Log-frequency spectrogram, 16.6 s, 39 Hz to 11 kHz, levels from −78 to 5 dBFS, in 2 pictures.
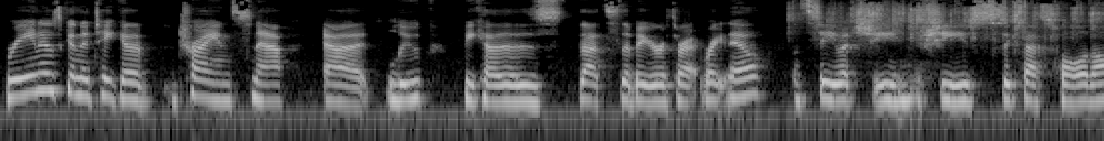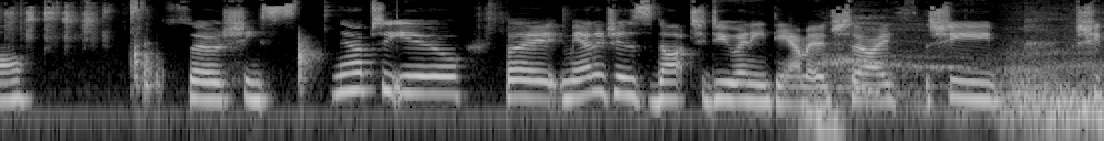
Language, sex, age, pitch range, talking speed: English, female, 20-39, 190-245 Hz, 150 wpm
